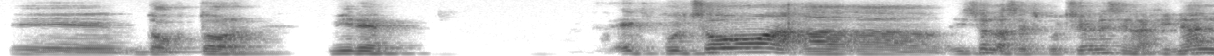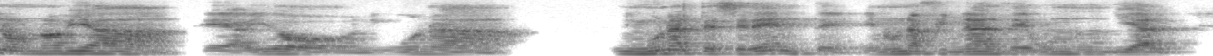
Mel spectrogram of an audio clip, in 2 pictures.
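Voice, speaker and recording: A male interviewer asking polite, halting questions in formal address. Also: mid-range voice, lively intonation. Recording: dull echoey room sound.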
